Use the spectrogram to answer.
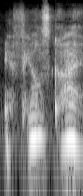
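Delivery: soft whispered relief. Retold or imitated. On the summit after crying, whispered relief. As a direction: breathe it out as a whisper. Quiet moment atop mountain.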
